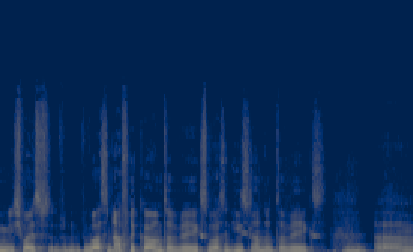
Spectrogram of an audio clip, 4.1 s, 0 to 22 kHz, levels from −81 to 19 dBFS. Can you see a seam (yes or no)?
no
